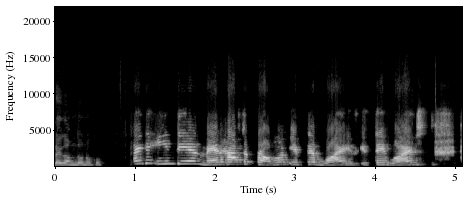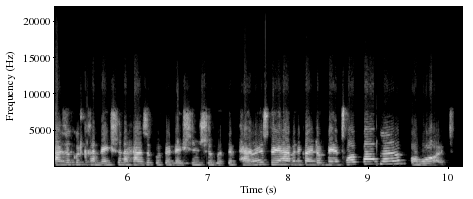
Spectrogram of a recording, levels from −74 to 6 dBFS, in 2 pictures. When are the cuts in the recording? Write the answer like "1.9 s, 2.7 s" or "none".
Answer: 1.0 s

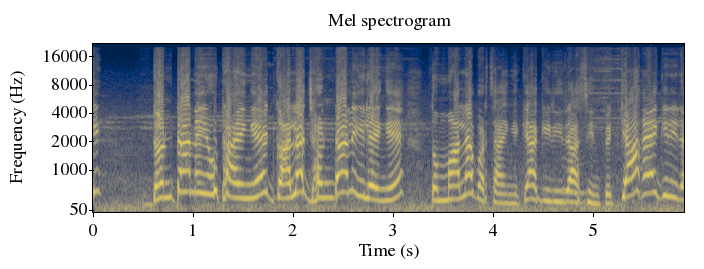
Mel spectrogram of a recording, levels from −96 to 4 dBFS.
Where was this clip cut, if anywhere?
1.8 s

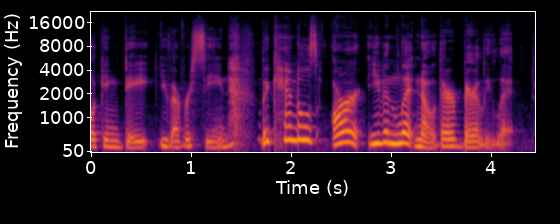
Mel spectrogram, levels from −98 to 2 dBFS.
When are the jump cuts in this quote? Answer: 1.5 s, 2.7 s

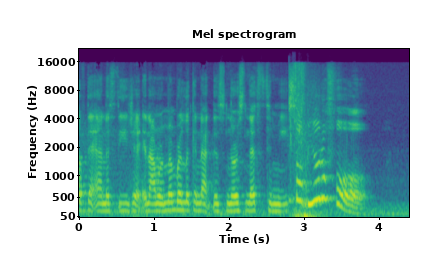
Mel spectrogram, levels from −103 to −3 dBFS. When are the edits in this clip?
2.8 s

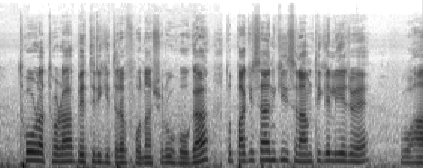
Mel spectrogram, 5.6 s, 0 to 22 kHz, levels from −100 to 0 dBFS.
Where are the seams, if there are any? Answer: 3.0 s

